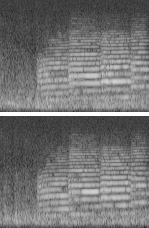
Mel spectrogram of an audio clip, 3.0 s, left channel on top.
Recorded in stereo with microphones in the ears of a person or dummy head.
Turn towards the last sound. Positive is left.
turn(degrees=0)  # may be behind; listen again after turning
